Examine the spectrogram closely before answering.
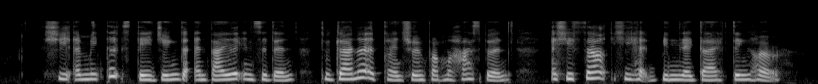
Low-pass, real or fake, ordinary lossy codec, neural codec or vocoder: none; fake; none; codec, 16 kHz, 2 kbps, FreqCodec, larger model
